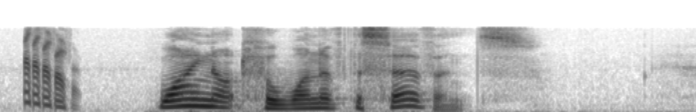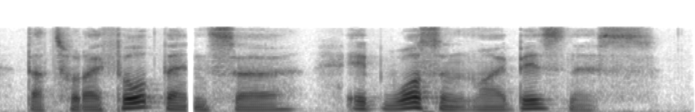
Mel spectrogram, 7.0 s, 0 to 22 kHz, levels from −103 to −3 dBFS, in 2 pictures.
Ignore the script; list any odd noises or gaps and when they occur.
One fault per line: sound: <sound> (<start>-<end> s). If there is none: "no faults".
sound: chirp (0.1-0.4 s)
sound: dropout (4.4-4.5 s)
